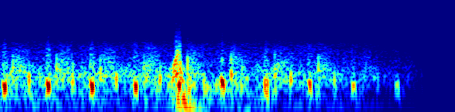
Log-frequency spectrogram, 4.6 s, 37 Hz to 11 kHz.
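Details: Fetal heartbeat at 16 weeks of pregnancy heard through a Doppler: rapid, regular whooshing pulse at about 136 beats a minute, with a brief rumble.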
